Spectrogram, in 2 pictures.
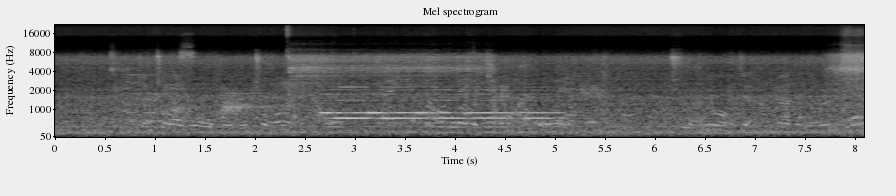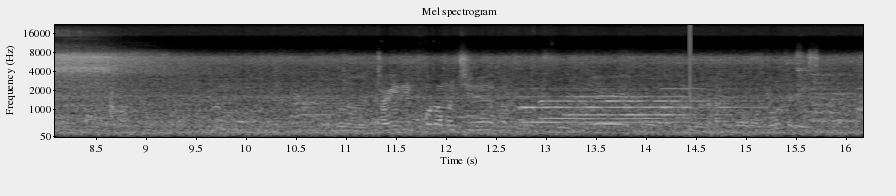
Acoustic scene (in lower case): subway train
